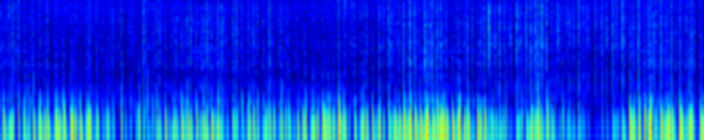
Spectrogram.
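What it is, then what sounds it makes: Plastic food container. An empty, hollow, transparent rectangular plastic food container is tapped and scratched with fingertips and nails. Rapid, dense taps come through as dull, boomy low thuds with short scratchy clicks. The texture runs continuously, swelling louder in the middle and dipping briefly near the end.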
